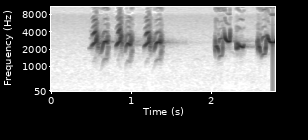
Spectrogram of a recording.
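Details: Brown Thrasher (Toxostoma rufum) song: three quick, rich, warbled phrases, a short pause, then a new set of different phrases; bright and varied, from a bird that sings many different songs, with no other sounds.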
